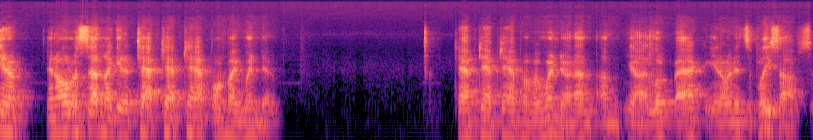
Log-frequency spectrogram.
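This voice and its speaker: A man's very fast speech with vocal fry, medium pitch and ordinary pitch variation. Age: 60s. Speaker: businessman and community leader. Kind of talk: candid conversation on race, personal anecdote. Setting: live video stream.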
